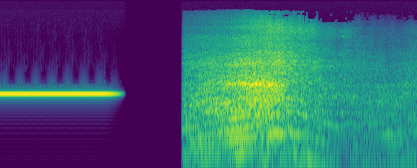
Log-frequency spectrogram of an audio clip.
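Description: A steady, high-pitched test-tone beep that fades out and stops about two seconds in. After a second of silence, a car engine revving starts abruptly, loudest around five seconds in, then easing to a lower steady run.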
